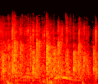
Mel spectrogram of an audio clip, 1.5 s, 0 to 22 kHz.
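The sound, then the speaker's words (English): A church crowd claps their hands for a man's 17 years in church, a steady, dense patter of overlapping claps, moderately loud, with a few voices calling out beneath the applause. “Let's give him a hand clap for 17 years.”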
